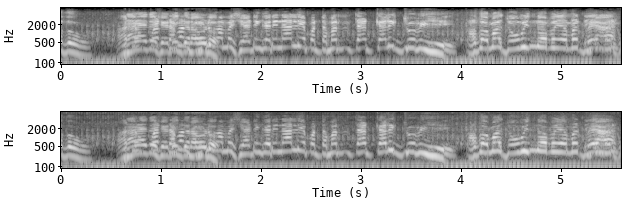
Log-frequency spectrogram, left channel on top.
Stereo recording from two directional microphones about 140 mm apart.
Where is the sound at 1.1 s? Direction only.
10° right (ahead or behind).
